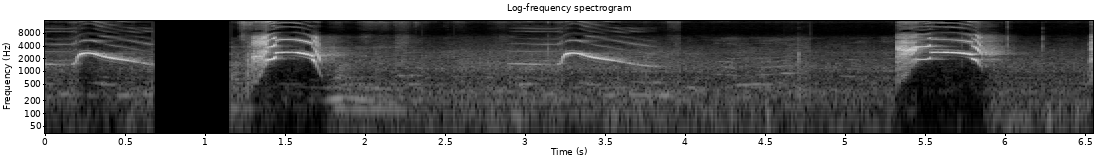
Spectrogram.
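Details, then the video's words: Caged parrots shouting, recorded 14 August 2022: loud whistled calls that rise and then slide down, alternating with harsh bursts, repeated several times over a background hiss. "my parrots shouting for freedom"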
